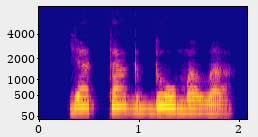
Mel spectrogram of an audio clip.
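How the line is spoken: Sobbing. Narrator (Russian): всхлипнула Марта

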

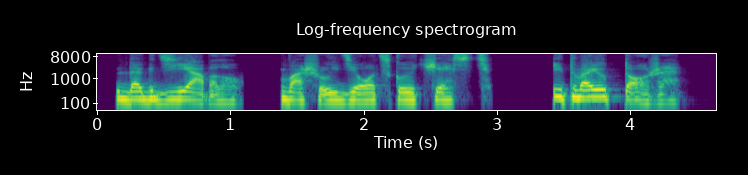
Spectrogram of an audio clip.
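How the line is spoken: Angry growl. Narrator (Russian): прорычала я

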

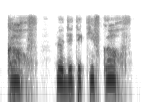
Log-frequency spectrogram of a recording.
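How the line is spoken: Exclaimed. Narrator (French): s'écria Argouliant

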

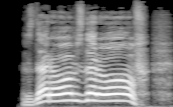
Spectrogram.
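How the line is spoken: Cheerful shout. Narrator (Russian): весело крикнул навстречу входящим Зосимов

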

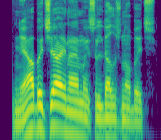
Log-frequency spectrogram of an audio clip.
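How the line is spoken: Mutter. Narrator (Russian): пробормотал он

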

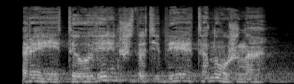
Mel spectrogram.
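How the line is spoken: Deliberately audible, meant to be overheard. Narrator (Russian): произнес не слишком тихо, так, чтобы настырный собасец услышал

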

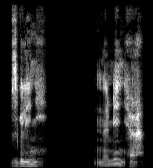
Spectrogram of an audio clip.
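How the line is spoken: Whisper. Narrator (Russian): прошептал он

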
